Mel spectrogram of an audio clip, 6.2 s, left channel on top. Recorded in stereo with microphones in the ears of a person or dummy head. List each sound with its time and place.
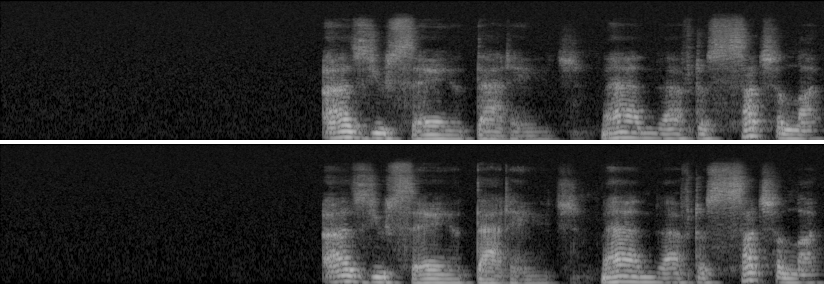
2.4 s a man speaking: 5° right (ahead or behind), 0.9 m; by 6.1 s 60° right (ahead or behind), 1.3 m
